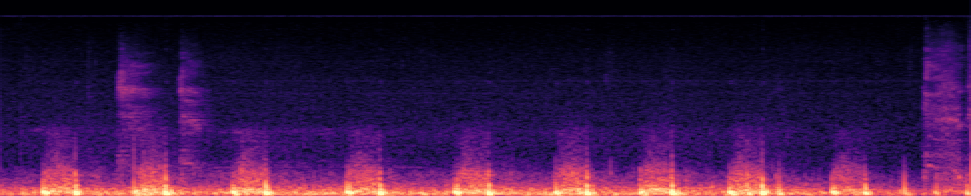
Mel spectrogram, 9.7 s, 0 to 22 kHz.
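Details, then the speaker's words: Moderate non-rheumatic mitral regurgitation, heart rate near 67 per minute: a soft first sound, then a loud harsh holosystolic murmur of constant volume up to a normal second sound, with no added sounds. "murmur extends all the way to the second heart sound, maintaining a constant volume. The second heart sound is normal and there are no added sounds."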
